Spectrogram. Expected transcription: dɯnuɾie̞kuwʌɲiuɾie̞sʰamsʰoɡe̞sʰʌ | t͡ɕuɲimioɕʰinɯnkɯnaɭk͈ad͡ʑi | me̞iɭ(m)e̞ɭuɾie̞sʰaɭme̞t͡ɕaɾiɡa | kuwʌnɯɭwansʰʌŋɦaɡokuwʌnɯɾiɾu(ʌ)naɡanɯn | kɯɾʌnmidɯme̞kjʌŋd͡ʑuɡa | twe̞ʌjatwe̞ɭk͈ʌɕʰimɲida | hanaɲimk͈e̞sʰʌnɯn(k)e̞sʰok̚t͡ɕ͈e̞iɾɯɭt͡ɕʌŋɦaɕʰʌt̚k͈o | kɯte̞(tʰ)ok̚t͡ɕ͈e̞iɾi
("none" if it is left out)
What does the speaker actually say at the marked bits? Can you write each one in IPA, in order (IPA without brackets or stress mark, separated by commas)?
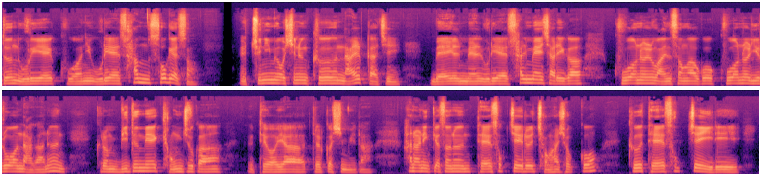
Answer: m, ʌ, t, sʰ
